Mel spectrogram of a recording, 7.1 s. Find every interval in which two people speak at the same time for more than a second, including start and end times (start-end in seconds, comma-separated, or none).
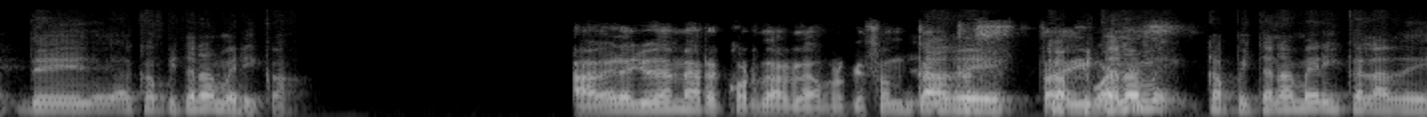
4.5-6.0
